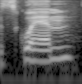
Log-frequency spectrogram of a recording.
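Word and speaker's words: Sequim: Oh my god, Puyallup and Issaquah, or Squim. Squim's my favorite. Sequium.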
